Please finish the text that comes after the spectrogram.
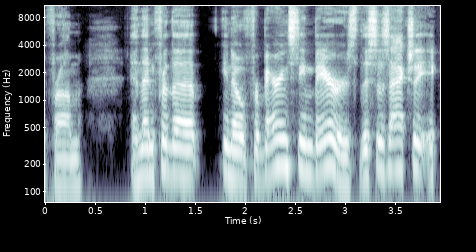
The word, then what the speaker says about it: Berenstain: And to clarify, he says it Berenstain, like coffee stain, jello stain, or wine stain.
